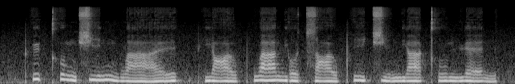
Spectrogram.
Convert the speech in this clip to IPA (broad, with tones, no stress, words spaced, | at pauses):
pʰy˥˧kʰʊ˥˩ŋ ɕi˥nmwa˨˩˦ɪ̯ | pʰjɑ˨˩ʊ̯ pʰwä˥n̪jo˨ʊ̯t͡sɑ˨˩ʊ̯pʰi˥˧ t͡ɕi˥˩n̪jä˥kʰu˥n̪ɥɛ˥˩n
